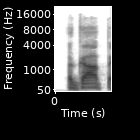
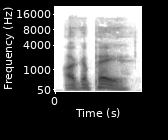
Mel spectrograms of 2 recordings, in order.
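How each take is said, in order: First: "agape" said uh-GAH-pay; agape pronunciation. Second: "agape" said AH-guh-pay; alternative agape pronunciation. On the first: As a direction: stress the middle syllable of "agape": uh-GAH-pay. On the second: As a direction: open "agape" on a full AH, light middle syllable. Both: Shown as a demonstration. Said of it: "We pronounce it agape".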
